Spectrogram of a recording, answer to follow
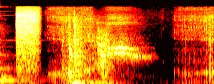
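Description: Cartoon sound effects in quick succession: a short hiss, a low thud, then a brief falling whistle-like tone.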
